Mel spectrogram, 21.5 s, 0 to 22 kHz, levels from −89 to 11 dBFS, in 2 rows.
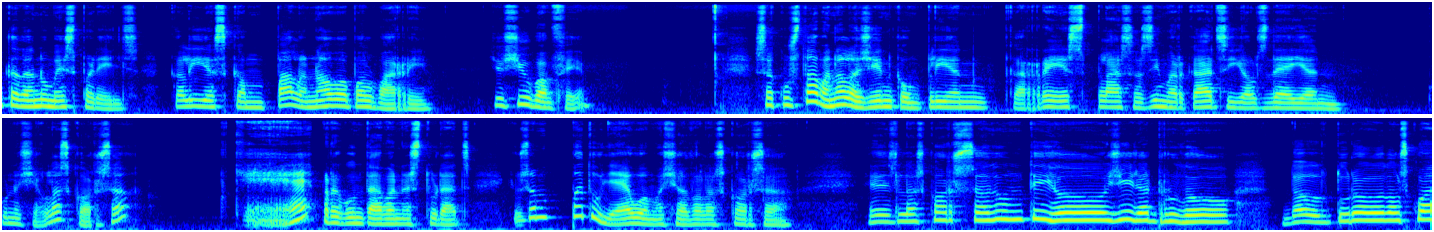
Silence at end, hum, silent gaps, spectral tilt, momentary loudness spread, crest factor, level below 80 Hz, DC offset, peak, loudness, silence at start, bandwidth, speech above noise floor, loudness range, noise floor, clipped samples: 0 s; none; none; -4.5 dB/octave; 15 LU; 24 dB; -72 dBFS; under 0.1%; -10 dBFS; -33 LUFS; 0 s; over 20 kHz; 41 dB; 7 LU; -74 dBFS; under 0.1%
